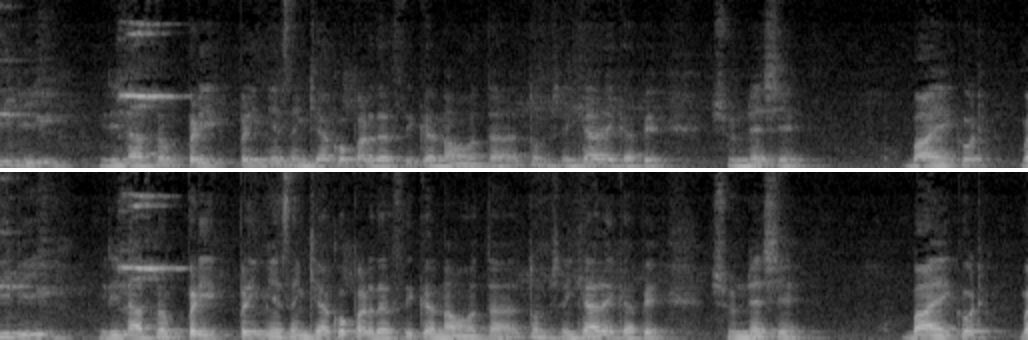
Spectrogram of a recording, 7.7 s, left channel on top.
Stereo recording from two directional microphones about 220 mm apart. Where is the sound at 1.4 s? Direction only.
45° right (ahead or behind).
